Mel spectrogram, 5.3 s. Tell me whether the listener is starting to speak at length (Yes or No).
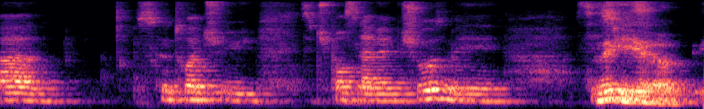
Yes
